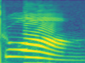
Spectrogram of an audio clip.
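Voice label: "zhuang" fourth tone, mandarin, female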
